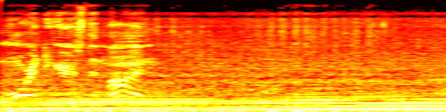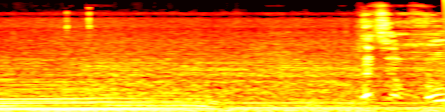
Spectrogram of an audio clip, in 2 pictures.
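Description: A Ford Crown Victoria accelerates hard under heavy throttle. The engine drone climbs steadily and loudly, shifts once, then settles, with brief voices near the start and the end.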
